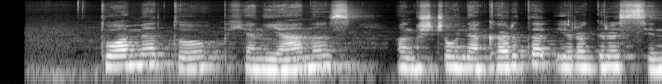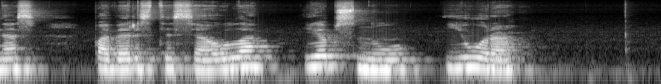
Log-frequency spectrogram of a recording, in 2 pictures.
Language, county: Lithuanian, Šiauliai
